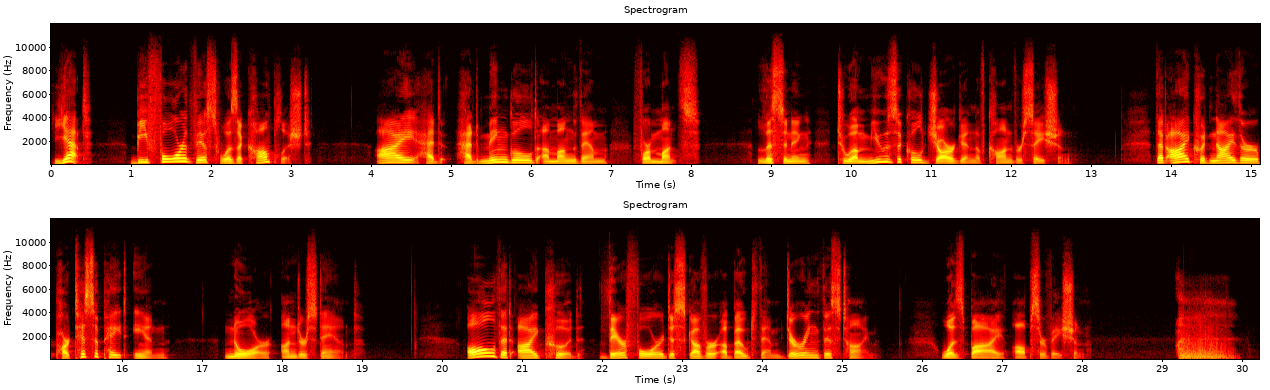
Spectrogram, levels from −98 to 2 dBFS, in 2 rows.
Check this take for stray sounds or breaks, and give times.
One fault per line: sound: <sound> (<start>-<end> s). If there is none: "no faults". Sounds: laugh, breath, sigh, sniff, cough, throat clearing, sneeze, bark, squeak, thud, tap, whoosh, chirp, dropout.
sound: sniff (29.2-30.0 s)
